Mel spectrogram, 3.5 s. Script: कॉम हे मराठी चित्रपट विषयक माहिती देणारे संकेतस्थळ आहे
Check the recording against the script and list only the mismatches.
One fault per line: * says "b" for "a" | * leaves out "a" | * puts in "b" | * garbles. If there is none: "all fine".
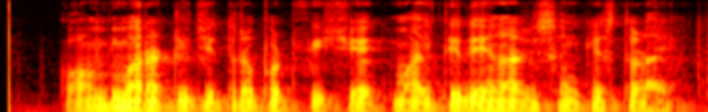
* leaves out "हे"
